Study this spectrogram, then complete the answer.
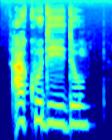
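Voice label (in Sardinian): "acudidu", lingua sarda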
